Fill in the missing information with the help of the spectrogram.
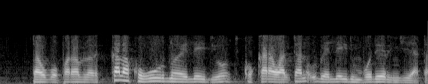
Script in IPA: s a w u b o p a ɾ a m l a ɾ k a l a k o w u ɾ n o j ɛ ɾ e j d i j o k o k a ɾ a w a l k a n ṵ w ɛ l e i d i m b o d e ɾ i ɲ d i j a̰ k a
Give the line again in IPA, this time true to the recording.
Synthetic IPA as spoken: t a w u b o p a ɾ a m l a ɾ k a l a k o w u ɾ n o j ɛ l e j d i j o k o k a ɾ a w a l t a n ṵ b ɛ l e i d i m b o d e ɾ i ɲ d͡ʒ i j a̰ t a

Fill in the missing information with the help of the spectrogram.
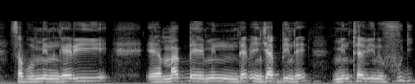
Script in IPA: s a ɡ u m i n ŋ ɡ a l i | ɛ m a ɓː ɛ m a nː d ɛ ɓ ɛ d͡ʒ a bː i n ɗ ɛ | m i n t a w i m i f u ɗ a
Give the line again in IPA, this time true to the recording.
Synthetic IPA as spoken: s a b u m i n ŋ ɡ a ɾ i | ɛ m a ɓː ɛ m i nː d ɛ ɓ ɛ d͡ʒ a bː i n d ɛ | m i n t a w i n i f u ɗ i

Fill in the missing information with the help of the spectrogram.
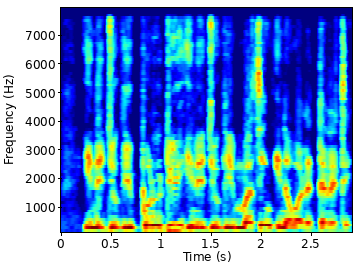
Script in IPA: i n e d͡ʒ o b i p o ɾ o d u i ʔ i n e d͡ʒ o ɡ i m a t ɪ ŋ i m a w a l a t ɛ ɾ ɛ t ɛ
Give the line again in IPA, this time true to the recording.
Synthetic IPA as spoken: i n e d͡ʒ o ɡ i p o ɾ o d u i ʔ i n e d͡ʒ o ɡ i m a s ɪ ŋ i n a w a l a t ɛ ɾ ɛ t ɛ

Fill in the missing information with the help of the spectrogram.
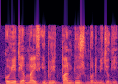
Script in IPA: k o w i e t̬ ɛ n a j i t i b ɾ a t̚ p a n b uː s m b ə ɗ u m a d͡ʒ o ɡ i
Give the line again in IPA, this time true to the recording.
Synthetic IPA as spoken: k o w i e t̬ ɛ m a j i s i b ɾ i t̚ p a n d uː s m b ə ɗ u m i d͡ʒ o ɡ i

